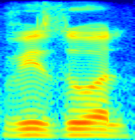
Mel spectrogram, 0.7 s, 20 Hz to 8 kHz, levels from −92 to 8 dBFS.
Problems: constant background noise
